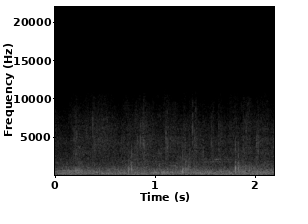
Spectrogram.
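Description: Indistinct chatter of many people in a busy airport terminal hall, steady throughout.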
